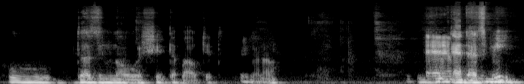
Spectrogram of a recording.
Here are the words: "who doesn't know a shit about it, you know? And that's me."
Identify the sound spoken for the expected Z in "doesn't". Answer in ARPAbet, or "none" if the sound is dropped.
Z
